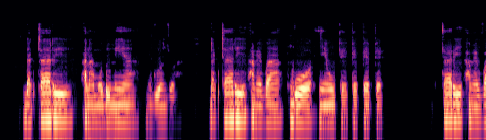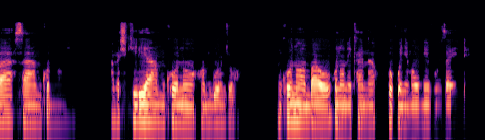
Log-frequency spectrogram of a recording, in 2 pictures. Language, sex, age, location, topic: Swahili, male, 18-24, Kisumu, health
